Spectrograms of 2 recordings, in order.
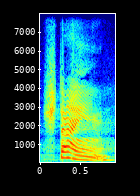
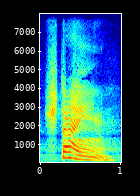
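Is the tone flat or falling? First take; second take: falling; falling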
